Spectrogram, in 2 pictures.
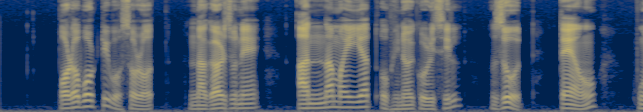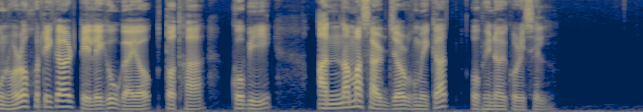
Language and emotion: Assamese, neutral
